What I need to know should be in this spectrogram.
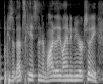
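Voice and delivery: ordinary delivery

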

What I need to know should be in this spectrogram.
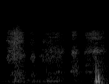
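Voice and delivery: soft, voiceless chuckle; quiet run of breathy laughter. Real, not acted. Streamer tickled by her chat, chuckling quietly. Amused while chatting with viewers.

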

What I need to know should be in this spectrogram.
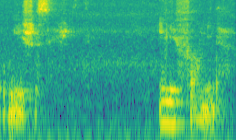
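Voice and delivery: a joking whispered aside; playful whisper. Acted. Praising her own accent to viewers, in a teasing whisper. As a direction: whisper it to yourself, pleased with your own accent.

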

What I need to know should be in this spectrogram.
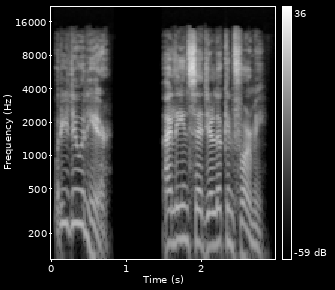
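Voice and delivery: high, loud questioning of a buddy; calling out. A narrator's reading. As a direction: pitch it up high and call out. Cork calls to Sonny outside.

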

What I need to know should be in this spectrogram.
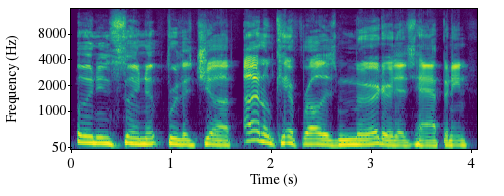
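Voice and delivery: slow, mocking quote of a whiner; drawn-out mock complaint; mocking imitation.

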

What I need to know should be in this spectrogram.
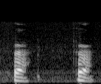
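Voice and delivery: the with tongue between teeth; English th. Shown as a demonstration. Teacher drilling the word the for students. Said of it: "Z como la pronuncian los españoles".

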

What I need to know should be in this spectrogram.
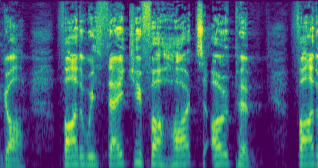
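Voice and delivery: ordinary talk

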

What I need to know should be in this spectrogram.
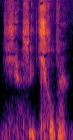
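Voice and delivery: whispered confession; hushed guilty whisper; shaken whisper. Acted. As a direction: whisper it as the truth sinks in. Confession to himself.

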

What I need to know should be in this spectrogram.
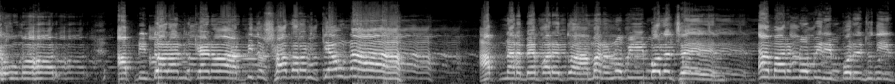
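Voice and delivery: loud, high declaimed reassurance; calling out. Acted. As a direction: call out as companions to their leader. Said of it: "সাহাবীরা ডাক দিয়া বলে". (উঁচু গলায় ডাক দিয়ে বলা)

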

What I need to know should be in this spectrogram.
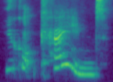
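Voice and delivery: high and slowed right down, amazed; a boy gasping in disbelief at his friend's news; shocked gasp of disbelief. Acted. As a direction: let it out wide-eyed, stunned. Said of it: "Oz's eyes were on stalks".

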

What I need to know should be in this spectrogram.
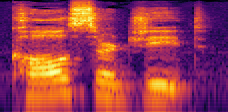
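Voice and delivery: Surjit spelled out slowly and loudly for the phone; slow, careful command. Shown as a demonstration. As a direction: say "Call Surjit" slowly and clearly so the app catches it. Let's try one last time.

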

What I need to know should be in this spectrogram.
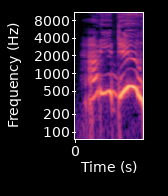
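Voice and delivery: very high, prim little voice; high polite greeting. Acted. Alabama politely greeting neighbors, very high voice.

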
